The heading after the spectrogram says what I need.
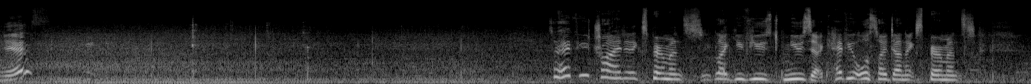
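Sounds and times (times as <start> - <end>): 
speech: 0.0 - 0.4, 5.5 - 10.1
low idling engine rumble: 0.0 - 7.3
street traffic humming at a bus stop: 0.0 - 10.3.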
